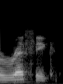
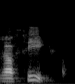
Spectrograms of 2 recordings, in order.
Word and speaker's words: Rafik: Also, ursprünglich hieß der Name, war der Name Rafik. Und das ist eine dumme Story. Deswegen, also man muss sich da auch nicht drüber Gedanken machen, was das jetzt bedeutet und warum das so ausgesprochen wird. Das war einfach nur englische Aussprache von einem Joke.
